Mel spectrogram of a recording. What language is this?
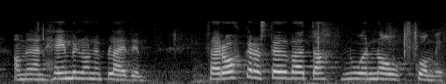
Icelandic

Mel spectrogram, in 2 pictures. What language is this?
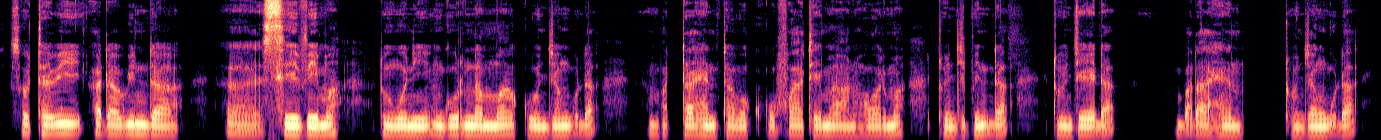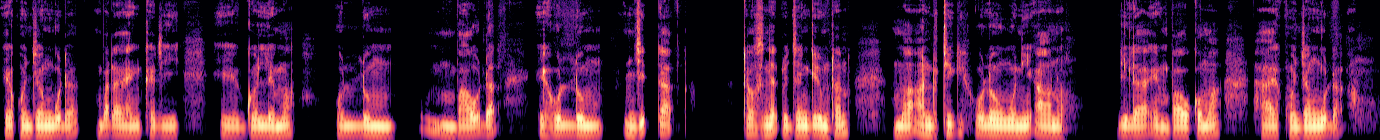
Fula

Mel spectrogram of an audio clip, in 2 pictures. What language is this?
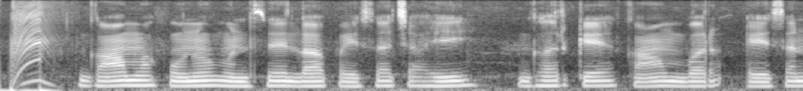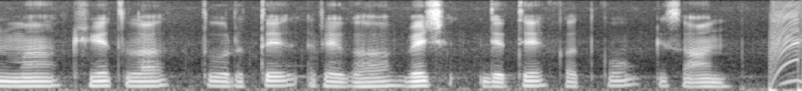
Chhattisgarhi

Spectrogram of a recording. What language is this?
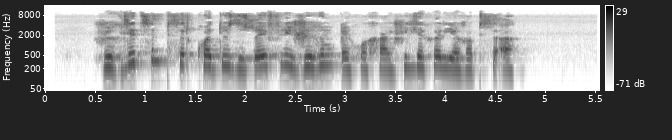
Kabardian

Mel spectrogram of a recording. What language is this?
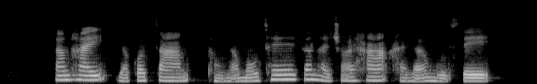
Cantonese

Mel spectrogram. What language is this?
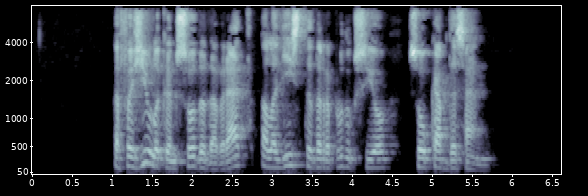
Catalan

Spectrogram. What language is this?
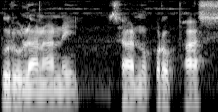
Bodo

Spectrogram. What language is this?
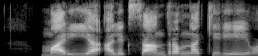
Russian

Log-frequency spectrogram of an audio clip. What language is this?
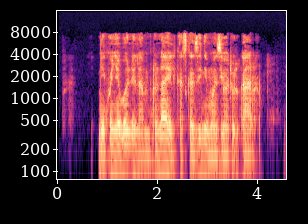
Swahili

